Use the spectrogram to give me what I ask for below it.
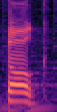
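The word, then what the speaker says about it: talk: next क्या हमारा समझेगा टी ए एल के तो हम लोग पढ़ते हैं टॉक यहां पर एल साइलेंट होता है ये ध्यान रखना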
